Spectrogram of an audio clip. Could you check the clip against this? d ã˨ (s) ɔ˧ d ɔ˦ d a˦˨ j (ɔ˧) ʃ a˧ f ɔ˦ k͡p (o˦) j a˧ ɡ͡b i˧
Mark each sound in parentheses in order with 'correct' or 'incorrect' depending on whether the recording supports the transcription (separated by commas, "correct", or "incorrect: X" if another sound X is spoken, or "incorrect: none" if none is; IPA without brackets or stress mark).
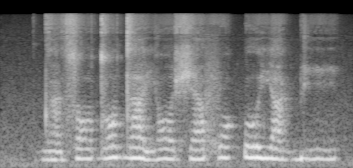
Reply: correct, correct, correct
